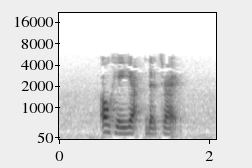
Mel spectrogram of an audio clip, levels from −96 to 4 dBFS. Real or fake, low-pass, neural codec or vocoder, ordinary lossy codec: real; 7.2 kHz; none; MP3, 24 kbps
